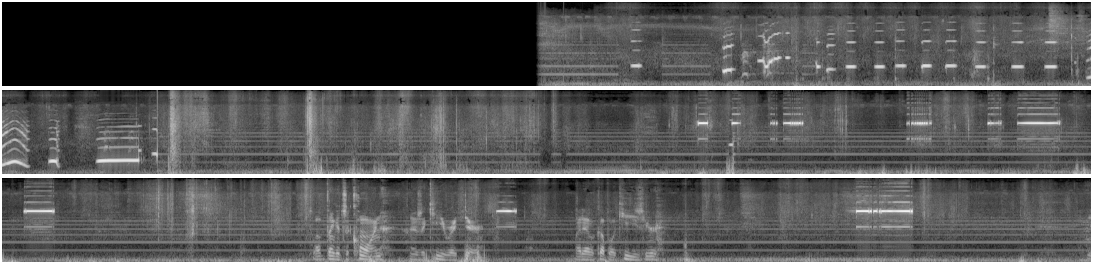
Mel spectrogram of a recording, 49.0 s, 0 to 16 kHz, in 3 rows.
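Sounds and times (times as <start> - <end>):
metal detector beeps and tones: 8.1 - 47.2, 47.8 - 49.0
pinpointer high beeps: 8.2 - 18.8, 24.8 - 28.9, 29.8 - 32.3, 32.9 - 33.6, 39.6 - 40.7, 45.3 - 46.4
dull thumps of digging: 18.6 - 19.5, 20.6 - 23.4.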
